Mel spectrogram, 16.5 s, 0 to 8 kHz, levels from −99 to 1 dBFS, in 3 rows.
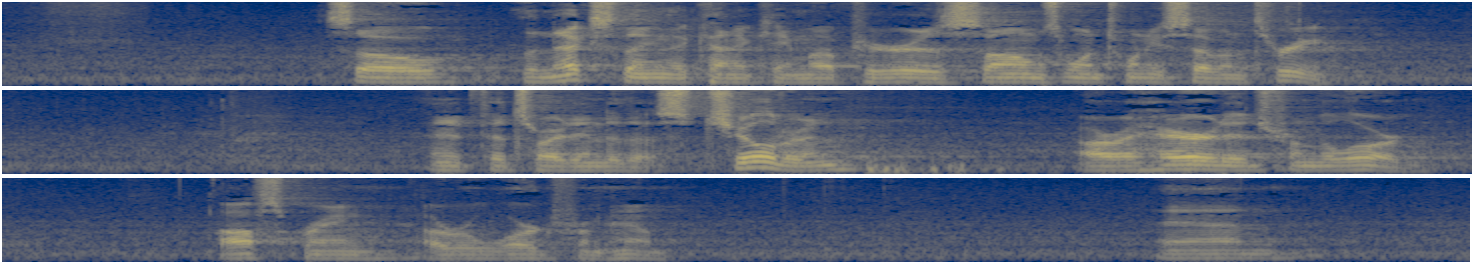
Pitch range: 95-105 Hz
